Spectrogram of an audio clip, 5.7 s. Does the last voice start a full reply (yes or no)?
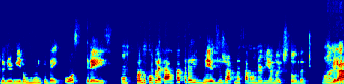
yes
